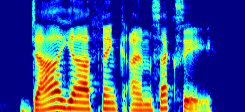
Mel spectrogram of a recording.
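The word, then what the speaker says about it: Da Ya: to say this correctly daa think I'm sexy I learned this week that that is how that title is spelled da a y a think I'm sexy yeah also I hate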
